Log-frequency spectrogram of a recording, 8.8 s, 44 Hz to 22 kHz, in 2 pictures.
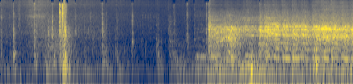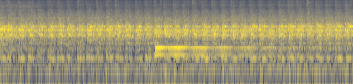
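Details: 2011 BMW X3 with N52 engine, crank no-start: the starter whirs with uneven compression pulses and the engine never fires. Cylinder pressure is only about 115 psi, an air-related fault.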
